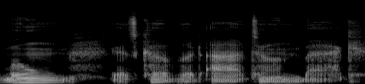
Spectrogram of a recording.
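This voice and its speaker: A man voicing a menacing cowboy outlaw turning werewolf in an audio roleplay, with a Southern accent and a strained, growling, breathy drawl. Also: very deep voice, very animated, drawn-out words, background noise, pitched below the performer's own voice, full character voice. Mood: strained, ominous. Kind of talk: dramatic audio roleplay spoken to the listener.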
